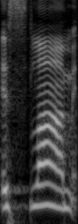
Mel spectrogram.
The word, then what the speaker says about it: Islam: And while you're at it, tell President Trump that it is pronounced Islam, and I am a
